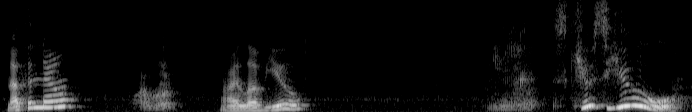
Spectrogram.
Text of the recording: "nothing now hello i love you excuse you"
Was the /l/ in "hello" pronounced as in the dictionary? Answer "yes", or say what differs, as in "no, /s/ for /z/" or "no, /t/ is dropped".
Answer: no, /l/ is dropped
